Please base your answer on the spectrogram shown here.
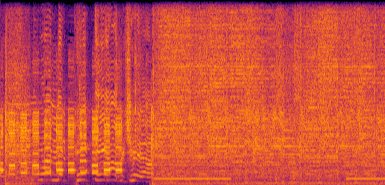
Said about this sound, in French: Ah putain, il est où ce téléphone à la con là?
